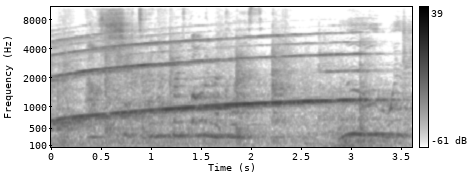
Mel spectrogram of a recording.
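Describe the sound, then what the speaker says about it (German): A fire alarm in the game Life is Strange Remastered sounds as a sustained, slowly rising electronic tone, steady and prominent for the full stretch, with faint talk beneath it. "Hey, do you hear that fire alarm?"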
